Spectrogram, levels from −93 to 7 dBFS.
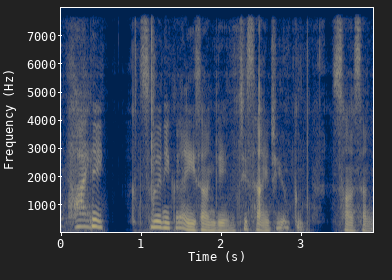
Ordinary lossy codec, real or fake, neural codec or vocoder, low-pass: none; fake; codec, 16 kHz, 4.8 kbps, FACodec; none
